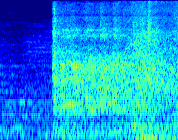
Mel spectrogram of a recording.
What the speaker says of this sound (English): Safely starts the truck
